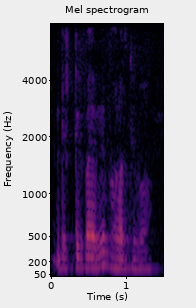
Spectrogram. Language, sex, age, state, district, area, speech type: Odia, male, 30-45, Odisha, Malkangiri, urban, spontaneous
